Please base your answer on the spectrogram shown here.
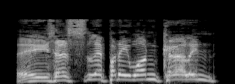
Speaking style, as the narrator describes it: Morg shouted, grinning and seemingly enjoying the hunt

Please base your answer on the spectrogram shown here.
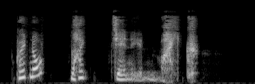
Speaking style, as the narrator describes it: Leslie snapped

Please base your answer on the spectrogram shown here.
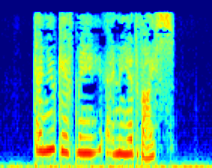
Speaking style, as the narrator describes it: she said, and her voice trembled only a little

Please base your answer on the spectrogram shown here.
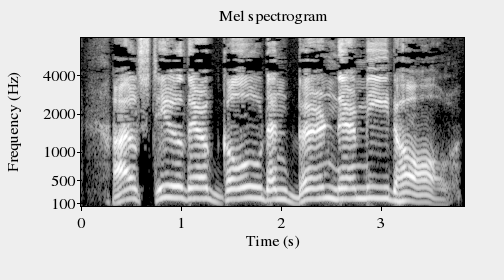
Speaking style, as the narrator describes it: A man would roar

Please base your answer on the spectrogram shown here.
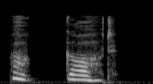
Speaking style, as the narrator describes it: Sophie moaned

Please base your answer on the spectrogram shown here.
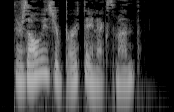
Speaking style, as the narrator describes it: whisper

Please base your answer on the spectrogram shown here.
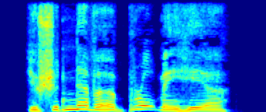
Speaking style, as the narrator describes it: Dodge moaned

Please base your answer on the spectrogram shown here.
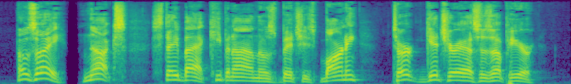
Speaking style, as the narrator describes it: the rifleman yell

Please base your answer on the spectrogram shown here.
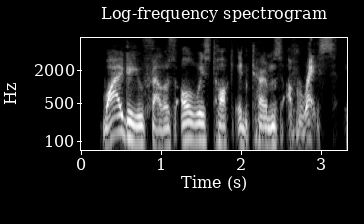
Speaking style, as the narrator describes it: He snapped, his eyes blazing

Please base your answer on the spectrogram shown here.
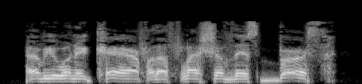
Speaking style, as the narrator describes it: Demandred thundered in the distance

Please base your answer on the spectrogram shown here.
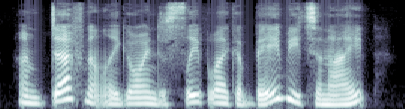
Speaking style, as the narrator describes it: I said dryly

